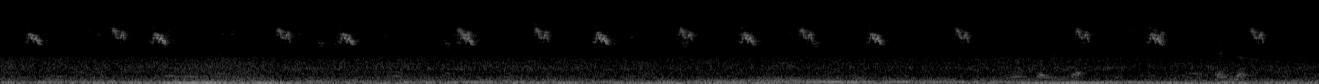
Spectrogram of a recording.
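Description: A bird calling over and over with short chirps that fall in pitch, a little more than one a second and often in pairs, over a low steady background rumble.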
